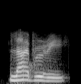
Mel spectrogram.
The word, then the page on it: library: Indian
